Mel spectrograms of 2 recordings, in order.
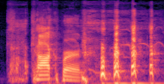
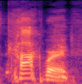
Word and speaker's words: Cockburn: when we we did we both cockburn I don't care okay is silent I went to school bro c-o-c-k-b-u-r and his Cocker burn all you want but your name is cockburn you're still an amazing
